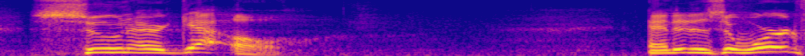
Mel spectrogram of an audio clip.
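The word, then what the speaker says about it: σύν: written this expression translates a word in the Greek language which is pronounced sun and it is a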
